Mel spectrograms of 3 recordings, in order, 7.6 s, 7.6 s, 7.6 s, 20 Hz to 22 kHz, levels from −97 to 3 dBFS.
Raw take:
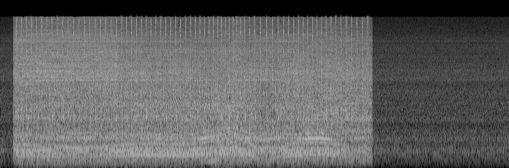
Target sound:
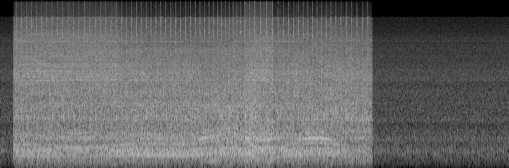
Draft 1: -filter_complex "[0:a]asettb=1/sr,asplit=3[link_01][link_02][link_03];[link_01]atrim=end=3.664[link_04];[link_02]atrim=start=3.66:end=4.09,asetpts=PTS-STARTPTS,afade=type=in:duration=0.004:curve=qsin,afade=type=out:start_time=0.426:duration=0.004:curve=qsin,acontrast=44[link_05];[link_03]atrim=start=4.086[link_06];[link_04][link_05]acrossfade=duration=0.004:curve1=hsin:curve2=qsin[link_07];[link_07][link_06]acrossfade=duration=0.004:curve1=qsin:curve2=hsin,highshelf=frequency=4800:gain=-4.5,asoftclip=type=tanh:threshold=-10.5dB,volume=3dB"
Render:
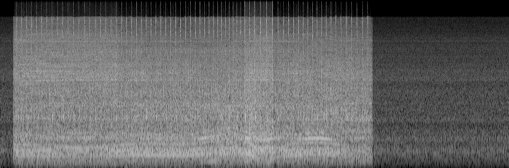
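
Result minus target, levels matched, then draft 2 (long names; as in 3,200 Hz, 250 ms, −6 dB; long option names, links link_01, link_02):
soft clipping: distortion −12 dB
-filter_complex "[0:a]asettb=1/sr,asplit=3[link_01][link_02][link_03];[link_01]atrim=end=3.664[link_04];[link_02]atrim=start=3.66:end=4.09,asetpts=PTS-STARTPTS,afade=type=in:duration=0.004:curve=qsin,afade=type=out:start_time=0.426:duration=0.004:curve=qsin,acontrast=44[link_05];[link_03]atrim=start=4.086[link_06];[link_04][link_05]acrossfade=duration=0.004:curve1=hsin:curve2=qsin[link_07];[link_07][link_06]acrossfade=duration=0.004:curve1=qsin:curve2=hsin,highshelf=frequency=4800:gain=-4.5,asoftclip=type=tanh:threshold=-19dB,volume=3dB"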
